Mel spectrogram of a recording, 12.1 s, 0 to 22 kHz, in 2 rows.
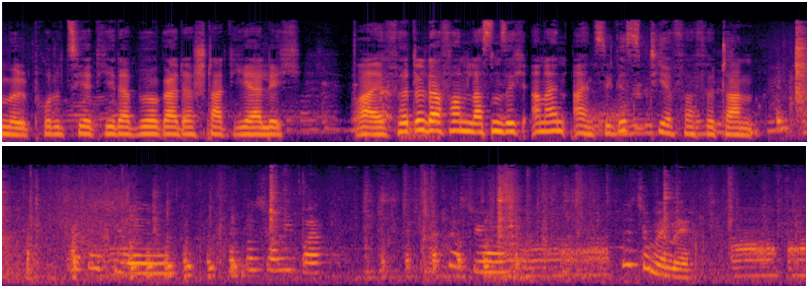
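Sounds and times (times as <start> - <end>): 
speech: 0.0 - 6.4, 7.0 - 12.0
flock of chickens clucking and squawking: 5.8 - 12.0.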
